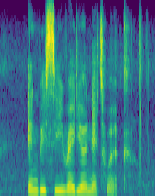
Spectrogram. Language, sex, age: English, female, 20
